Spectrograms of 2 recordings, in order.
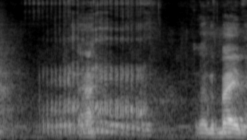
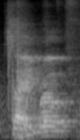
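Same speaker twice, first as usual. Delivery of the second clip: ordinary talk, nothing marked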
